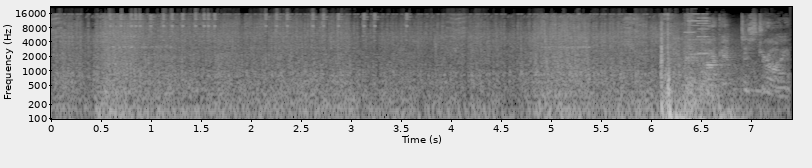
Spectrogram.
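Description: Target ship exploding in the Star Citizen space combat game, a heavy low boom bursting out near the end over a steady roar of engine and weapon noise, with a voice speaking throughout.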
